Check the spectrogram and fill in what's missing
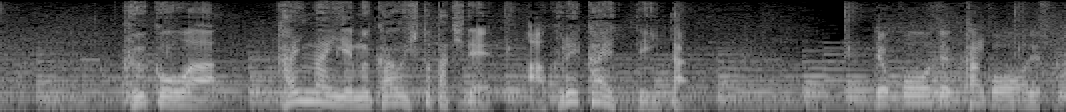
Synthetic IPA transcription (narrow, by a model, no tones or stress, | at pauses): kʰɯːko̞ːβa | kaiŋaie̞mɯ̟kaɯ̟çi̥t̪o̞t̪at͡ɕid̪e̞̰a̰ɸɯ̟ɾe̞kae̞t̪ːe̞it̪a̰ | ɾʲo̞koːt̪ojkḁkãŋkoːd̪esɨ̥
